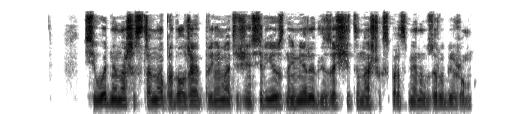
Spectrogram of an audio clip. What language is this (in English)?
Russian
